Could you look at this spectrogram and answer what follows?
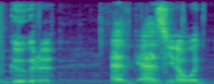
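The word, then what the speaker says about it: グーグル: I know that the Japanese pronounce Google as Guguru, as you know, it's literally like a foreign word to them.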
